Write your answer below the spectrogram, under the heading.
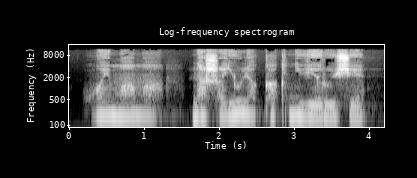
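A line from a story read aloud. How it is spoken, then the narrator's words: Said quietly. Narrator (Russian): тихо сказала Оля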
